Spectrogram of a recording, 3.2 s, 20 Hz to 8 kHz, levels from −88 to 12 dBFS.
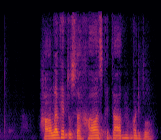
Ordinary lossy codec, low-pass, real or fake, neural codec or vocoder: AAC, 32 kbps; 7.2 kHz; fake; codec, 16 kHz, 0.5 kbps, FreqCodec, larger model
